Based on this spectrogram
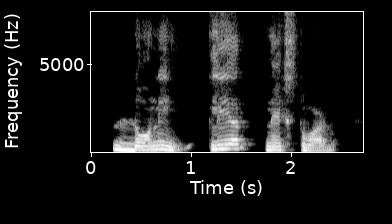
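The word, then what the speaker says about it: donee: clear next word देखिए डी ओ N double E देखि डी का उच्चारण ड कर रहे हैं ओ को ओ की मात्रा पढ़ते हैं और एन को हमने न पढ़ना है डबल ई को बड़ी की मात्रा पढ़ते हैं डोनी डोनी मींस होता है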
